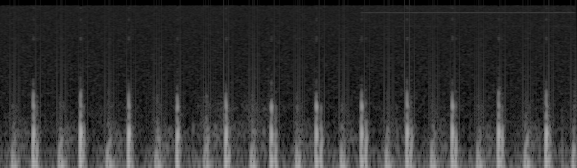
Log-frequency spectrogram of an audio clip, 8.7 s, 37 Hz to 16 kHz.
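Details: Own heart sounds recorded after a shower, with excited anticipation: strong, regular, low thumping heartbeat at about 85 a minute, each beat a distinct pair of sounds; forceful heartbeat.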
